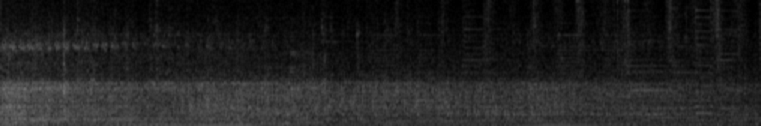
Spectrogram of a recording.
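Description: Flatbed truck's engine pulling away and accelerating on a wet road. The engine pitch climbs, drops about two seconds in as it shifts up a gear, then climbs again, growing fainter as the truck moves off.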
